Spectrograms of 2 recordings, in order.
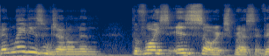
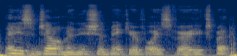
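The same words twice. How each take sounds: First: Lively, varied tune; expressive delivery. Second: Softer, dull and lifeless; dull lifeless delivery. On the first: Speaker shows the audience a lively voice, expressive. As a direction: let the voice move and play. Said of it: "If you let it express, it's expressive". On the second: Speaker shows the audience how not to sound, dull and lifeless. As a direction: drain all life from the words. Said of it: "I could talk like this". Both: Shown as a demonstration.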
